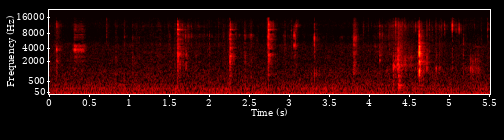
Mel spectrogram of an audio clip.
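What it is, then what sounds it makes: Dry bar soap being shaved. A hand-sized, solid bar of dry, purple-and-white striped soap is held in one hand and shaved with a snap-off utility knife blade. Quiet, scattered, sharp, bright crunches and scrapes sound over a low background hiss. Crunchy flakes fall onto the table.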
